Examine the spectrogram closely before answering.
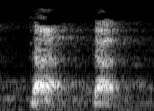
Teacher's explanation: تلاقيها من طرف اللسان اعلى · Term: التيه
